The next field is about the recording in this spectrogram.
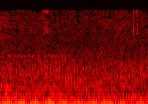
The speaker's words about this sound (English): I think that's either uh, it's the helicopter that reports on the traffic in the morning.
